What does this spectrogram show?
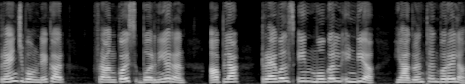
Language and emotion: Goan Konkani, neutral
